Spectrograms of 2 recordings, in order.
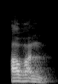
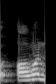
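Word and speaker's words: oven: Mother Monday money month अवन इसको ओवन नहीं बोलेंगे। क्या बोलेंगे? अवन अवन अवन शवल, शम और वरी।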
